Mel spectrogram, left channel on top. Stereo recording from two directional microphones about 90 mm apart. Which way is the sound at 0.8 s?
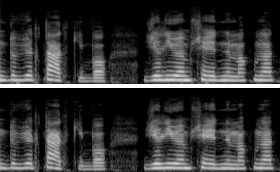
20° left (ahead or behind).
